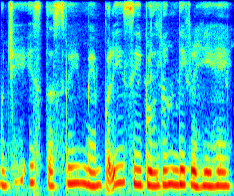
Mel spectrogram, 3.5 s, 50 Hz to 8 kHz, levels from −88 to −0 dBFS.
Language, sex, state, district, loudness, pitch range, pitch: Hindi, female, Arunachal Pradesh, Papum Pare, -14 LUFS, 210-245 Hz, 220 Hz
